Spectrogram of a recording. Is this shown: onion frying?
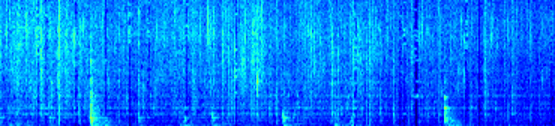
yes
